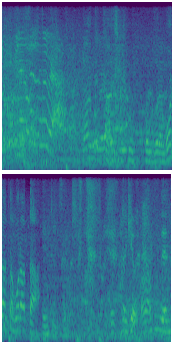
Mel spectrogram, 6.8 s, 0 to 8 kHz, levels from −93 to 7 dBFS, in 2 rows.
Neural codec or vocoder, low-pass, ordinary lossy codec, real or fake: codec, 16 kHz in and 24 kHz out, 1 kbps, XY-Tokenizer; 7.2 kHz; none; fake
